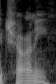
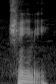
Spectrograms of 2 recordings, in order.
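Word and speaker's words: Chani: is her name Z's character yeah they say Chie in these yeah is it incorrect it is yeah they went with David Lynch's pronunciations in a couple different things that that's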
